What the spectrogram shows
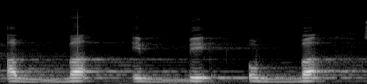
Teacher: So your lips remain together when you're making the actual sakin letter sound, the sukoon sound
